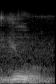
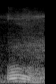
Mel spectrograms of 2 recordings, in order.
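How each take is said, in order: First: It starts with a 'y' consonant sound. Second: It starts with a plain vowel sound. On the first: The speaker calls it right. "Bacaannya huruf konsonan" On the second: The speaker calls it wrong. "bukan U"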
